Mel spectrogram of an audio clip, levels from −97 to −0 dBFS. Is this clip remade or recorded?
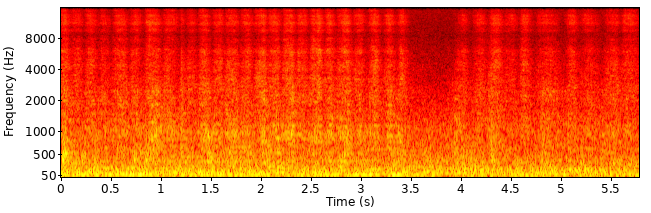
recorded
